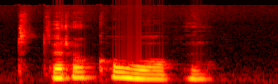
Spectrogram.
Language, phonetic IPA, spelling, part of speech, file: Polish, [ˌt͡ʃtɛrɔkɔˈwɔvɨ], czterokołowy, adjective, LL-Q809 (pol)-czterokołowy.wav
